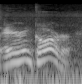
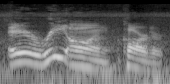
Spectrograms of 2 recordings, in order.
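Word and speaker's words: Arion Carter: I would look at that like oh that's Aaron Carter well that's not how you say his name it's Aron Carter Aron Aon Carter so and by the way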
